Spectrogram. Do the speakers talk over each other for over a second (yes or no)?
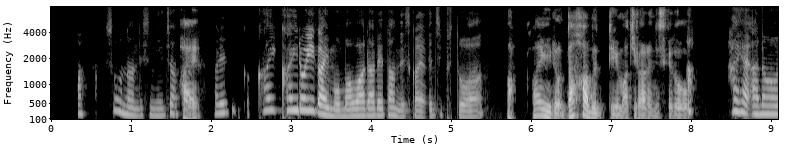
no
